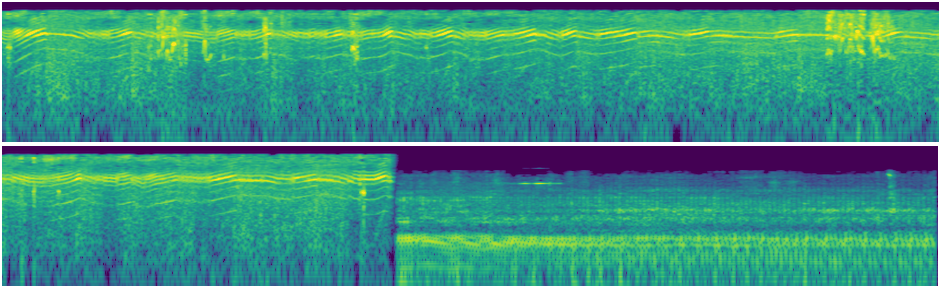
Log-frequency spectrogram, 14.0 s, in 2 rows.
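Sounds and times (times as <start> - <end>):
background hiss: 0.0 - 10.0
small birds trilling: 0.0 - 10.0.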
